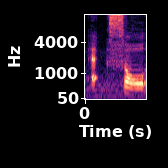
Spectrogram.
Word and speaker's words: Sole: It's spelled S-O-L-E with a little accent over the top. You can just write S-O-L-E and it will still pop up. Soul, it looks like soul water, like the fish.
